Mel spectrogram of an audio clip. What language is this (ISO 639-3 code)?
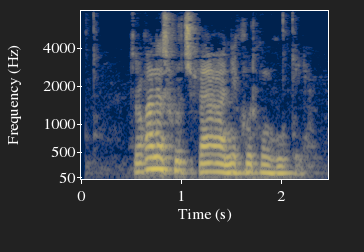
mon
